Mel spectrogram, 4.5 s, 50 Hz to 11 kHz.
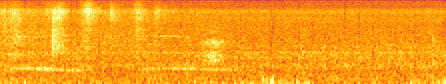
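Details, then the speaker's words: Panasonic F-M14C7 ceiling fan after its circuit board was replaced to cure a strange noise; it now runs much more quietly, with only a soft low rumble and no buzz or clicking. "it's much more quiet. It's much more quiet now."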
